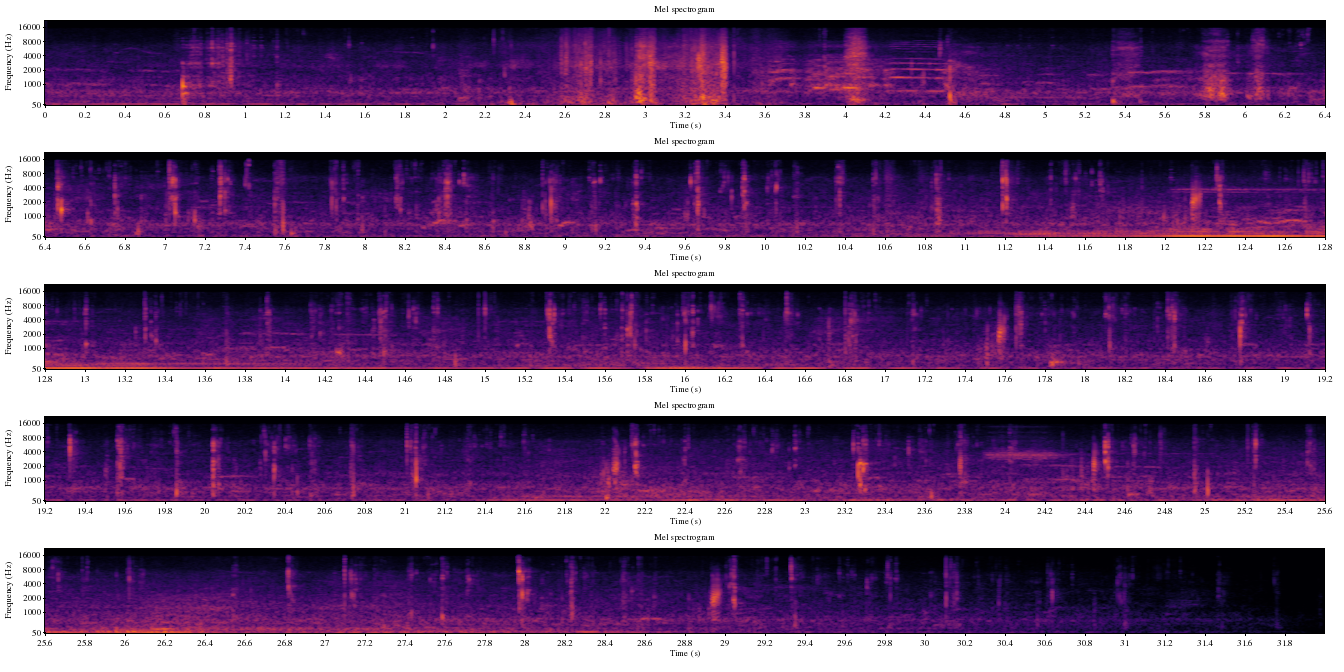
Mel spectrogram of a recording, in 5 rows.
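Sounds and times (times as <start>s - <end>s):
man chewing wetly: 0.0s - 31.9s
low hum: 10.2s - 18.9s.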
